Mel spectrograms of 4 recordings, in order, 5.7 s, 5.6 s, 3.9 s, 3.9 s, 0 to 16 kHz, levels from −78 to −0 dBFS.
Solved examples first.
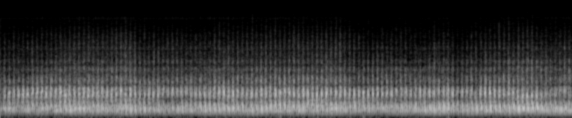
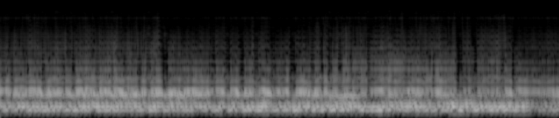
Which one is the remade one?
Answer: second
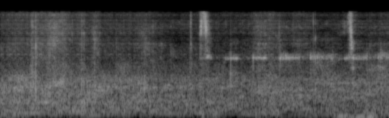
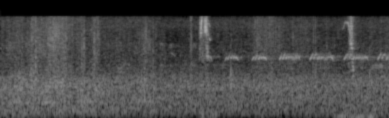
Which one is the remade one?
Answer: first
